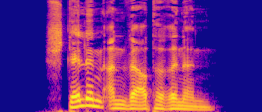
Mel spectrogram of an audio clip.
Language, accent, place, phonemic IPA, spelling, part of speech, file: German, Germany, Berlin, /ˈʃtɛlənˌanvɛʁtɐn/, Stellenanwärtern, noun, De-Stellenanwärtern.ogg
- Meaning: dative plural of Stellenanwärter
